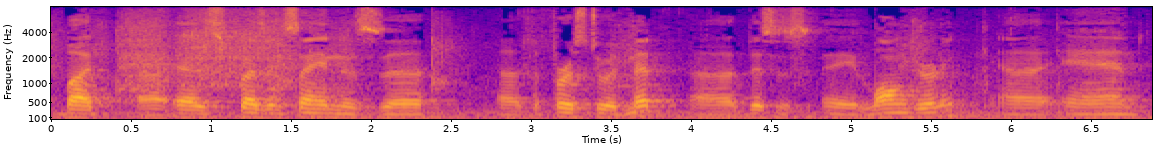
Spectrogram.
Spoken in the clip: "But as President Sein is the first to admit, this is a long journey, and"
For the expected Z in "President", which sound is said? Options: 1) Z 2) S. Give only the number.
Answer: 1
